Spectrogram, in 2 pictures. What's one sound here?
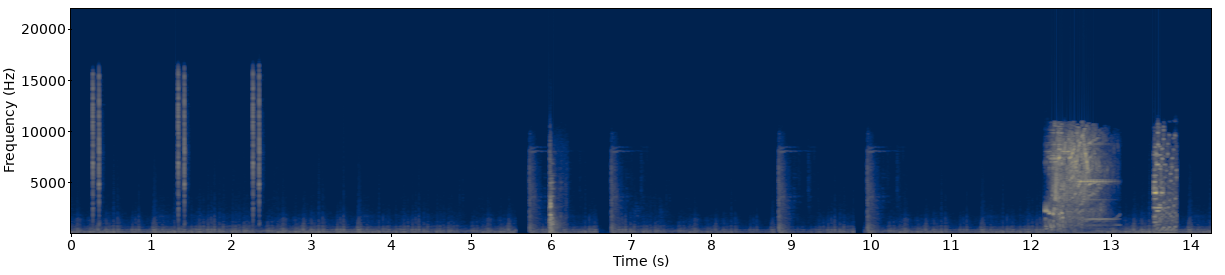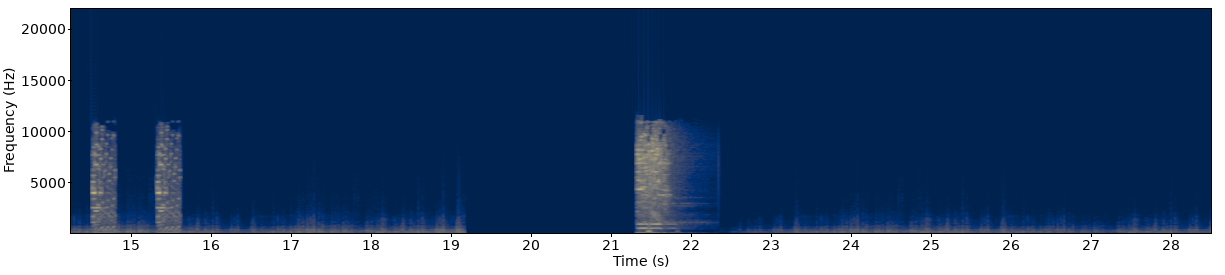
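A heavy ball rolls along a wooden track with a low, steady rumble.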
